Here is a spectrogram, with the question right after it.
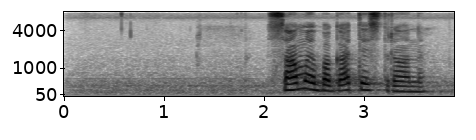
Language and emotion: Russian, neutral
